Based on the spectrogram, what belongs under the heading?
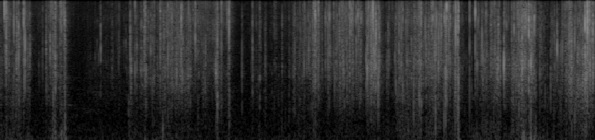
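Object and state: Crumpled paper.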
